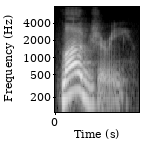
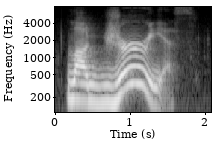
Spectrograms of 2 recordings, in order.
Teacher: the word luxury stresses the first syllable luxury but luxurious stresses the second syllable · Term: stress pattern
